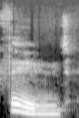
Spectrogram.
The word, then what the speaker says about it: food: So even though these two words are look very similar, the double O is very different. Here it's short. Foot, ut. Like here, book, ut. Food, oo. And we saw this sound before. It's this sound up here again. This oos, loose, choose. As I will show you now. There you go. So that's a long vowel sound.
